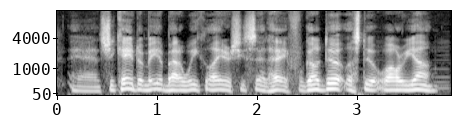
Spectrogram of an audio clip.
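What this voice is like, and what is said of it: Noticeable non-New York accent. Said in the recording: “You can hear my accent. I'm not from New York City”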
